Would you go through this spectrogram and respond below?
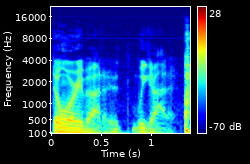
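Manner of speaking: calm, totally certain, reassuring tone. Retelling a phone call after an interview, imitating Mike Holmgren, totally sure. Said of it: "there was absolutely no chance in his voice".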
